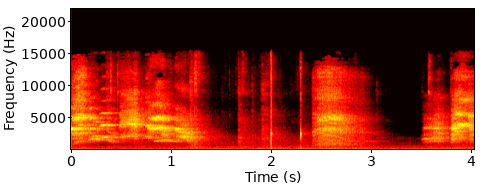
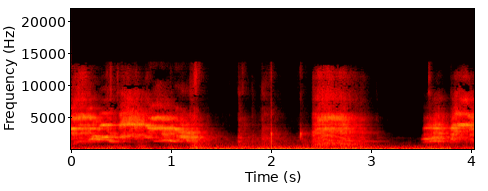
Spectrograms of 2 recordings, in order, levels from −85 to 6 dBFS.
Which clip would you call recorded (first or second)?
first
